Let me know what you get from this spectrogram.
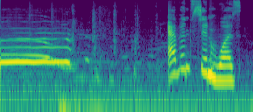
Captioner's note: tour-goer clapping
